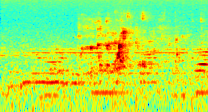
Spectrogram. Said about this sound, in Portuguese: Tô enchendo a água.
